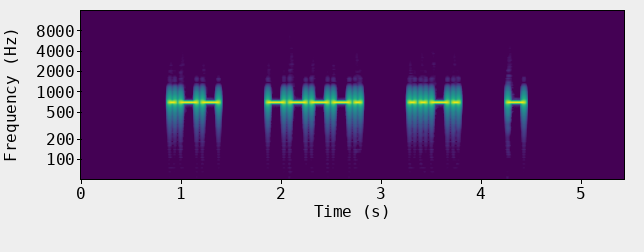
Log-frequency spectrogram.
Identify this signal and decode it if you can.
Morse code, heard as a keyed tone, about 22 wpm, spaced as for 12 wpm, 700 Hz. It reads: W9FT
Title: USA Call Signs - 4 Characters - 3x Character Spacing - 22wpm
